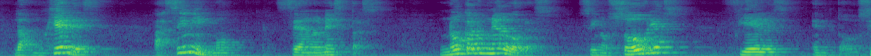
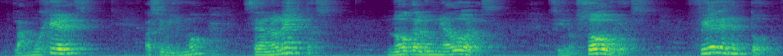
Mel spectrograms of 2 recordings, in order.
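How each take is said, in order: The two takes are said the same way.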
